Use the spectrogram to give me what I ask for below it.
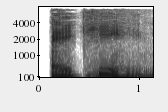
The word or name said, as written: akene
